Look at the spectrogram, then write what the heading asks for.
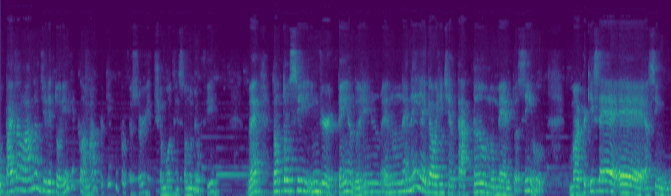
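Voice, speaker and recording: Homem conversando num estudo espírita. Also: male voice, a little high. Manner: conversational, addresses his co-host often. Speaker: study group host. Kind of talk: spiritist book study discussion. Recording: roomy sound, dull lo-fi, soft music.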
